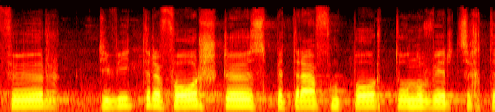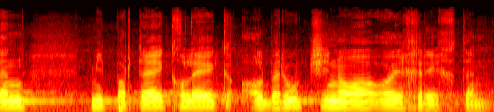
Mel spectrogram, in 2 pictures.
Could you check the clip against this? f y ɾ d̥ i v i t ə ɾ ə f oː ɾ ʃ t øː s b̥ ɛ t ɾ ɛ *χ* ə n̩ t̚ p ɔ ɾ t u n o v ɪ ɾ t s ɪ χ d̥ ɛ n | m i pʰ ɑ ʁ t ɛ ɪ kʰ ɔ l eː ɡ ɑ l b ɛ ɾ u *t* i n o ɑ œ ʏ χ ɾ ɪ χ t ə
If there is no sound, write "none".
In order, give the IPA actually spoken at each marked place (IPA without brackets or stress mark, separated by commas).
f, t͡ʃ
